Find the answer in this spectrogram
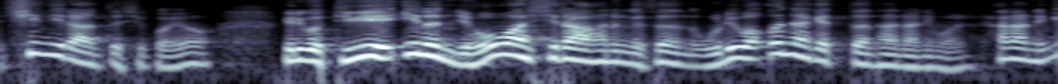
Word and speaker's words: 여호와: 그리고 뒤에 이는 여호와시라 하는 것은 우리와 언약했던 하나님 이름을 얘기하는 거예요. 여러분 하나님의 이름은 여호와입니다. 여호와. 여호와는 발음 때문에 우리 야훼라고 발음하기도 하지만 원래 하나님의 이름은 여호와입니다.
